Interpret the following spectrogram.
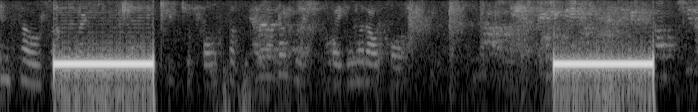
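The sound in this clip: Ringback tone of an outgoing phone call that goes unanswered: two steady, mid-pitched one-second tones about four seconds apart, with faint murmuring and shuffling between them.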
